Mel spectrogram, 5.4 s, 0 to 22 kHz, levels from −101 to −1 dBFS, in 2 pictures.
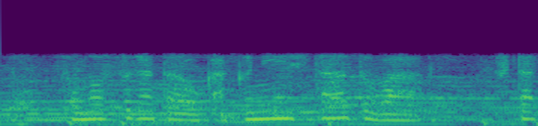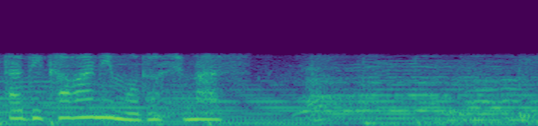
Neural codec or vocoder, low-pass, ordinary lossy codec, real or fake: none; 3.6 kHz; Opus, 24 kbps; real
